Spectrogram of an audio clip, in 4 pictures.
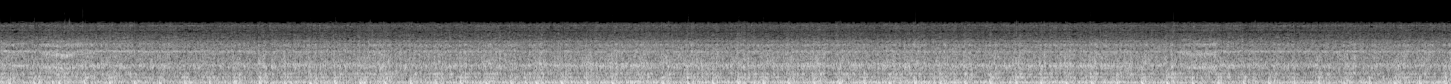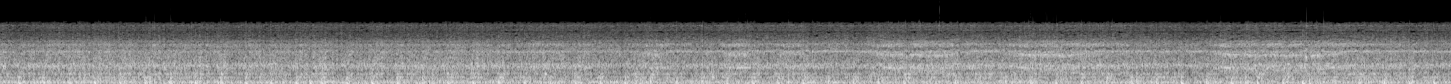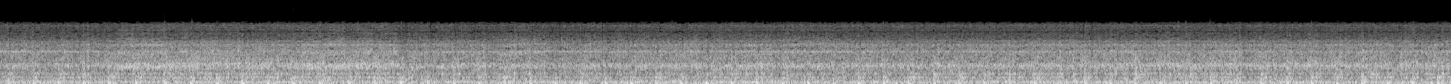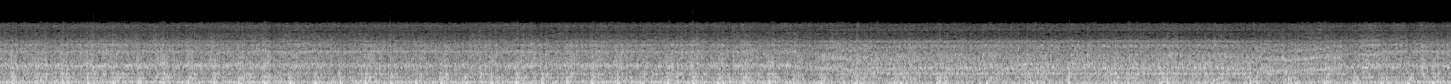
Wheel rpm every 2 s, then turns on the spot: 230, 240, 230, 230, 230, 230, 230, 240, 230, 230, 230, 220, 220, 220, 230, 220, 230, 230, 230, 230, 230, 230, 230, 230, 230, 220, 160, 160, 190.
none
